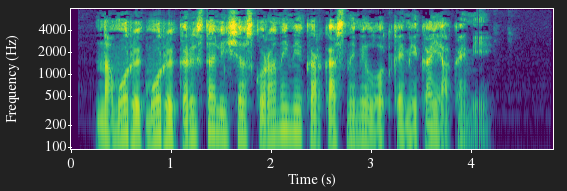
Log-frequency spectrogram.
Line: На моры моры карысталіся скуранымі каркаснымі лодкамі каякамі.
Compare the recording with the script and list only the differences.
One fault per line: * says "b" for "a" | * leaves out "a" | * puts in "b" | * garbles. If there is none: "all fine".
all fine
